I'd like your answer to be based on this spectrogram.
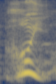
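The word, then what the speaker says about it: Rui: Pisze się R, U, I. E, I e, litery R, które są na początku wyrazu albo które są podwójne, jak w słowie gitara, wymawia się jak takie ch. No więc mówimy rój. Nawet czasami jeszcze bardziej na H.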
